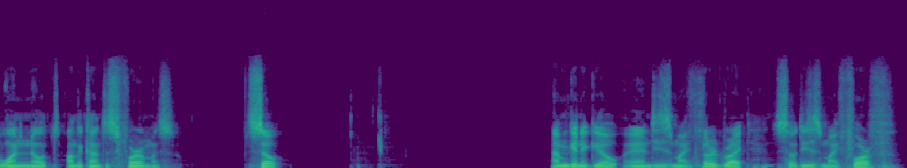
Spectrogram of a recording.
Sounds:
inside a small room, speech

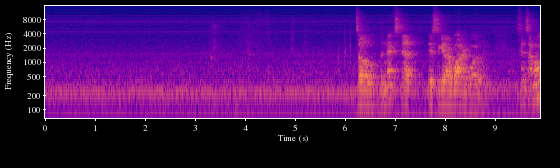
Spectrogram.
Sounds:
speech

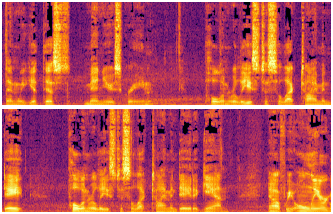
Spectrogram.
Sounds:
speech

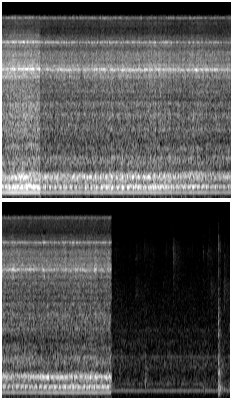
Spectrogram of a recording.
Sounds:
power tool, tools

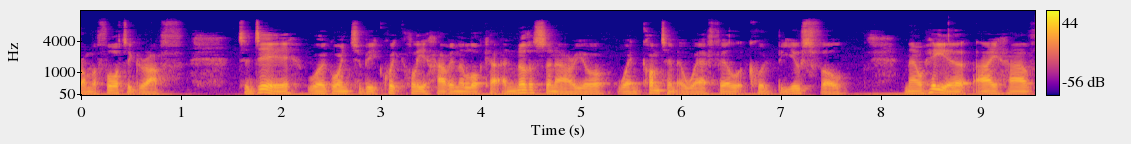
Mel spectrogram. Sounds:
speech

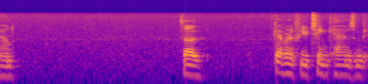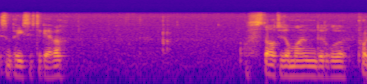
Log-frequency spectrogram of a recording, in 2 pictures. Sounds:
speech

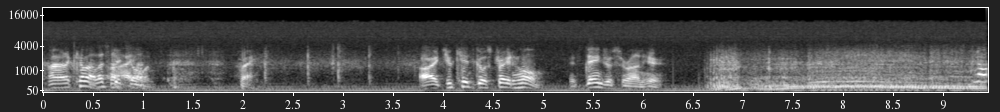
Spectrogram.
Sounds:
car passing by, speech

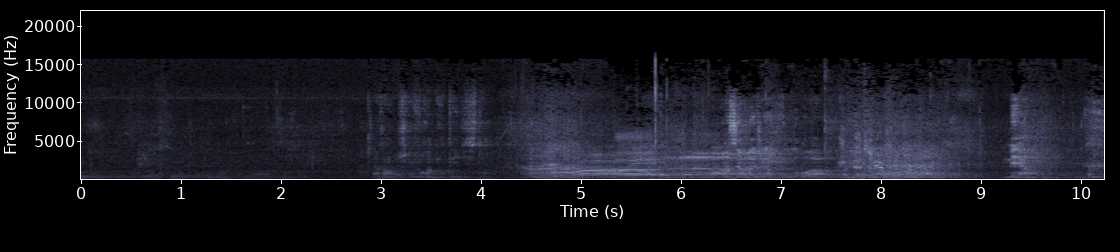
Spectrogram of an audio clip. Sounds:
narration, speech, music, male speech

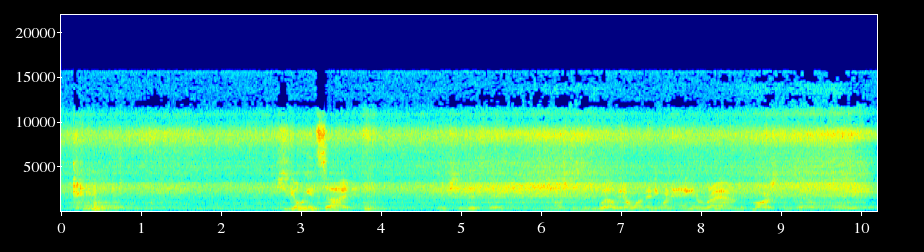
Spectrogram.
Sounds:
rain on surface, speech

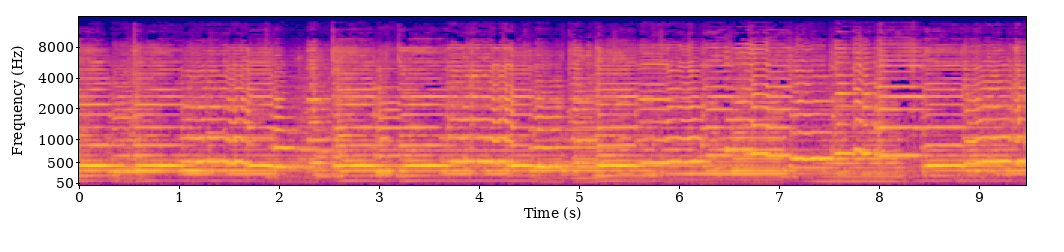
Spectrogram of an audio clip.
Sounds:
music, fiddle, musical instrument

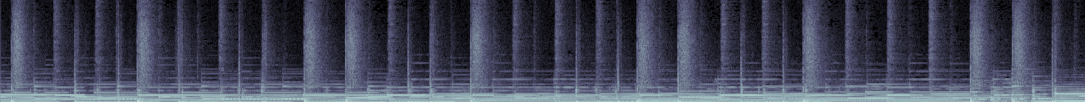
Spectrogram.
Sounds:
music

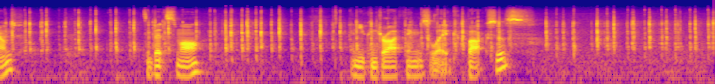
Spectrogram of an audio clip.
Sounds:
typing, computer keyboard

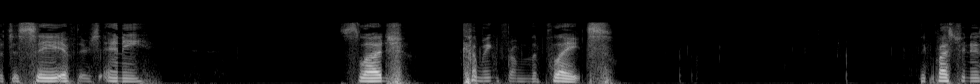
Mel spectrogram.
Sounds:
speech

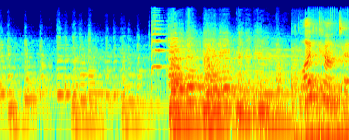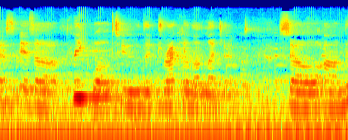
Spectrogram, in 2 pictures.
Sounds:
music, speech

